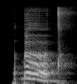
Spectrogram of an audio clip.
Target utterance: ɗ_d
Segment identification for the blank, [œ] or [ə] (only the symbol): ə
